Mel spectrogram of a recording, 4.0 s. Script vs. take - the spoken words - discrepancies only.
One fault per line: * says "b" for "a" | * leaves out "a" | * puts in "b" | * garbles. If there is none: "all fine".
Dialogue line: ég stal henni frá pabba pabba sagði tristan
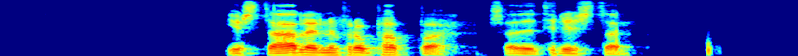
* leaves out "pabba"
